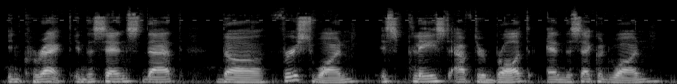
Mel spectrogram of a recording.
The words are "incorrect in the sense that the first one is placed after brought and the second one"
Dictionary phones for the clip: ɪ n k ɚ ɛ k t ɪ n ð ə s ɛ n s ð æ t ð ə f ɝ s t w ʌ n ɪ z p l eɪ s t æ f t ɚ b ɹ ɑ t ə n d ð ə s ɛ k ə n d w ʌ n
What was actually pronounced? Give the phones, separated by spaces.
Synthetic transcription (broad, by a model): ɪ n k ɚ ɛ k t ɪ n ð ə s ɛ n s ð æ t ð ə f ɝ s t w ʌ n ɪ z p l eɪ s t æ f t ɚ b ɹ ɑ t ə n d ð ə s ɛ k ə n d w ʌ n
